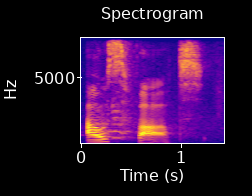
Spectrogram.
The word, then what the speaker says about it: Ausfahrt: Ausfahrt.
